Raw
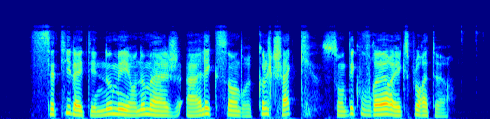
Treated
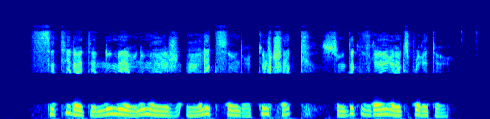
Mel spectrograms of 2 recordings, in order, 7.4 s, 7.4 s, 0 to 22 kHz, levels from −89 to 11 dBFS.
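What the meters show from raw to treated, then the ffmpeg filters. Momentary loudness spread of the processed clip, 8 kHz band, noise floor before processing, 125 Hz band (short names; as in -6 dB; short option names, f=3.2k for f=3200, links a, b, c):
11 LU, n/a, -85 dBFS, -3.0 dB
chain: -af "afftfilt=real='re*(1-between(b*sr/4096,490,1800))':imag='im*(1-between(b*sr/4096,490,1800))':win_size=4096:overlap=0.75,volume=-3dB"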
